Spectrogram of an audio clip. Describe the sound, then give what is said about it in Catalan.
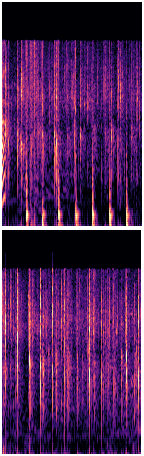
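A group applauds a fourth-grade pupil announced as the winner of the auca contest, starting with a few strong, evenly spaced claps that quickly spread into dense, steady applause from many hands, lasting several seconds. “Un aplaudiment.”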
